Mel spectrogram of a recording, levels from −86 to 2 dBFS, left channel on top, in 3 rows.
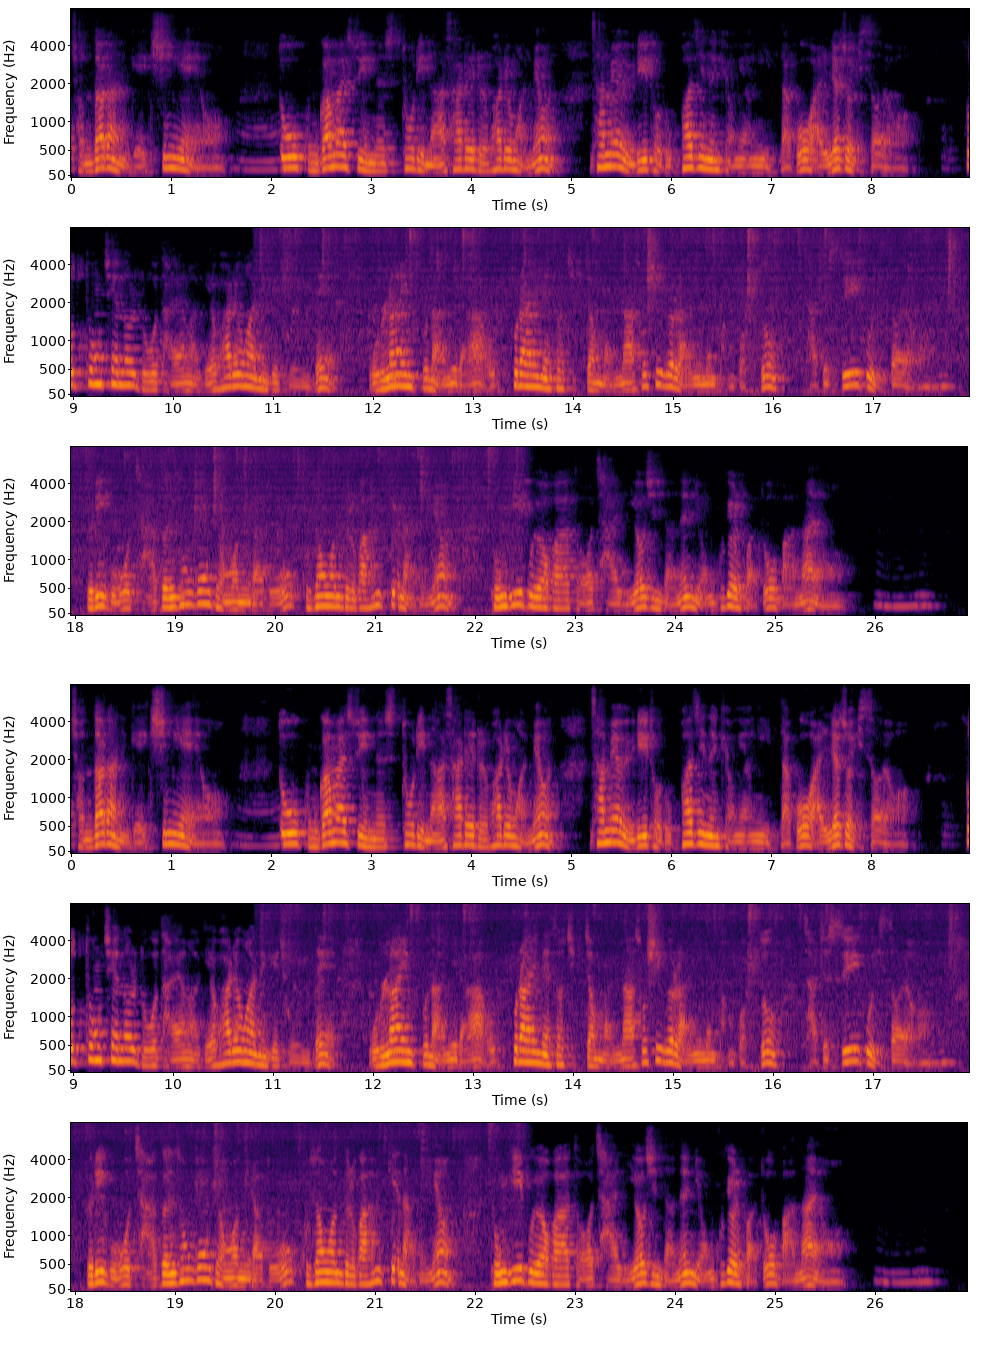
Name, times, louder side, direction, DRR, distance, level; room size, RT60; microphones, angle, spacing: voice 1, 0.0-1.5 2.1-8.4 9.0-25.7, right 2 dB, 40° right, 2 dB, 0.9 m, -28 dB
voice 2, 1.6-2.4 8.7-9.5 17.4-17.8 18.1-18.3 26.0-26.5, left 1 dB, 85° left, 3 dB, 5.3 m, -49 dB
sound 1, 10.8-22.5, left 2 dB, 45° left, 5.0 m, -47 dB
15.5 x 11.0 x 2.5 m, 0.34 s
head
